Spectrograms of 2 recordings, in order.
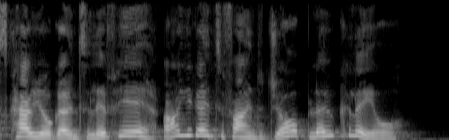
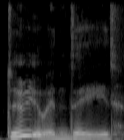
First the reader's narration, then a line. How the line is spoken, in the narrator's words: Jan chuckled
